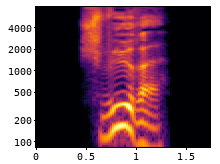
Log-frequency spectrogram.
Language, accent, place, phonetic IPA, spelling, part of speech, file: German, Germany, Berlin, [ˈʃvyːʁə], Schwüre, noun, De-Schwüre.ogg
- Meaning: nominative/accusative/genitive plural of Schwur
